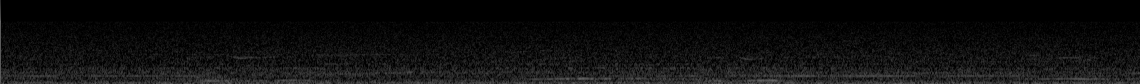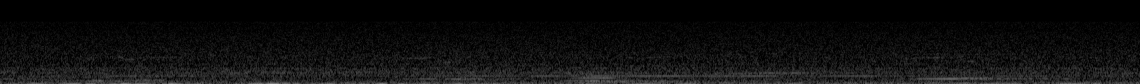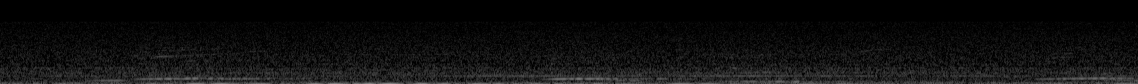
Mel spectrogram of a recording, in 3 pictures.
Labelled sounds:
2.3	2.6	humpback whale, 1.2 to 1.4 kHz
15.5	15.7	humpback whale, 1.2 to 1.3 kHz
24.3	24.6	humpback whale, 1.2 to 1.5 kHz

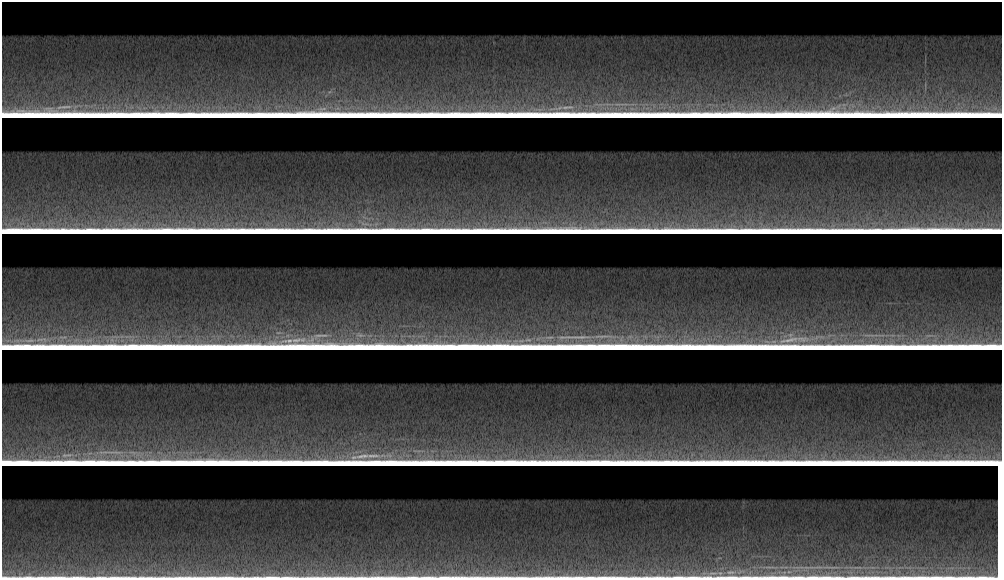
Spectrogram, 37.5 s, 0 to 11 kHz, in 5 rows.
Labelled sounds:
0.5	0.8	humpback whale, 0.80 to 0.96 kHz
4.4	4.9	humpback whale, 0.90 to 1.0 kHz
15.7	16.1	humpback whale, 0.86 to 1.0 kHz
18.0	18.2	humpback whale, 0.86 to 1.0 kHz
19.0	19.6	humpback whale, 0.80 to 1.0 kHz
21.4	21.9	humpback whale, 1.0 to 4.3 kHz
23.1	23.5	humpback whale, 0.80 to 1.0 kHz
35.6	36.3	humpback whale, 0.99 to 1.1 kHz

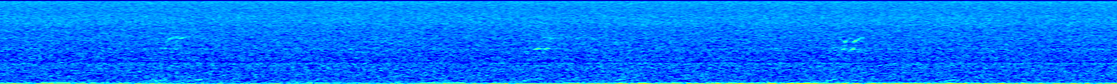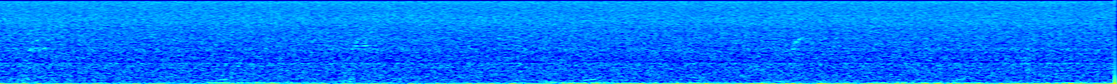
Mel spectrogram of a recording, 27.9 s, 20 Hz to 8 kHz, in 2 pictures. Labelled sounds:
2.1	2.4	humpback whale, 1.8 to 2.1 kHz

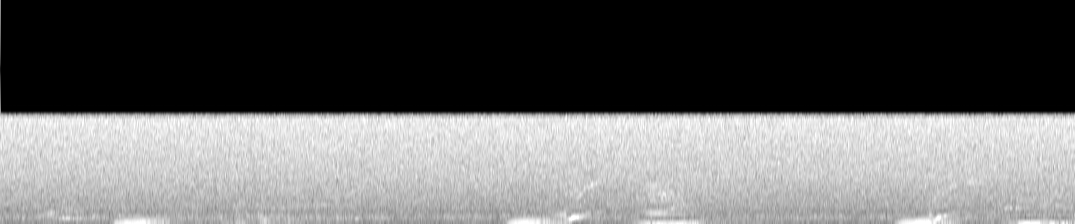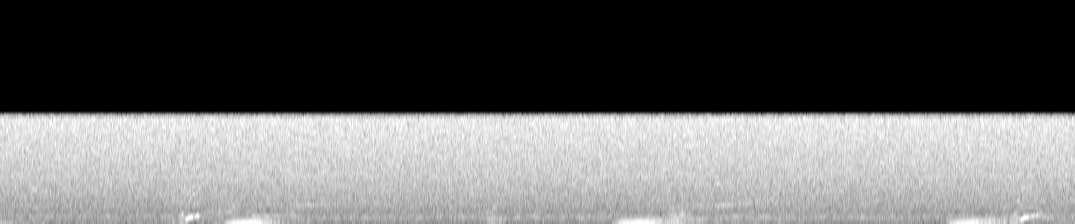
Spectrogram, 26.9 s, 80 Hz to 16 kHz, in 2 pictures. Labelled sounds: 6.9	7.1	humpback whale, 0.80 to 0.96 kHz
8.1	8.4	humpback whale, 0.90 to 2.5 kHz
17.1	17.4	humpback whale, 1.4 to 1.6 kHz
22.4	22.7	humpback whale, 1.5 to 1.6 kHz

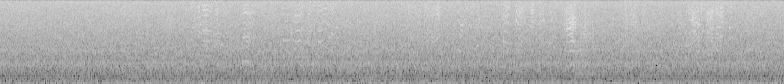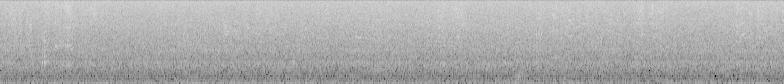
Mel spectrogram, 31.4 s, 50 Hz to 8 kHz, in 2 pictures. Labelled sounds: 4.0	4.3	Pacific white-sided dolphin, 2.8 to 3.0 kHz
11.3	11.6	Pacific white-sided dolphin, 2.7 to 3.3 kHz

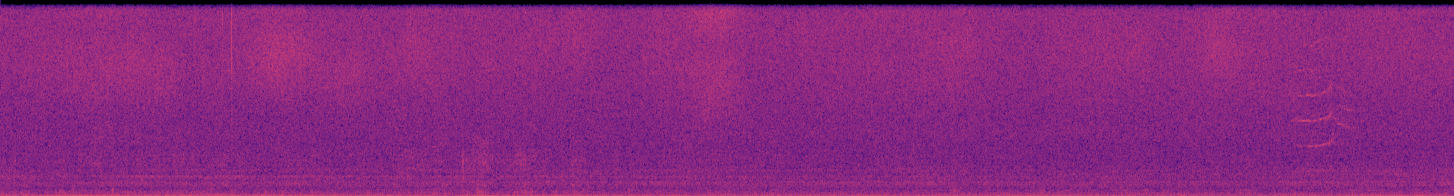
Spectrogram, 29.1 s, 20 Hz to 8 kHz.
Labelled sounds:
25.8	27.0	killer whale, 1.2 to 5.1 kHz

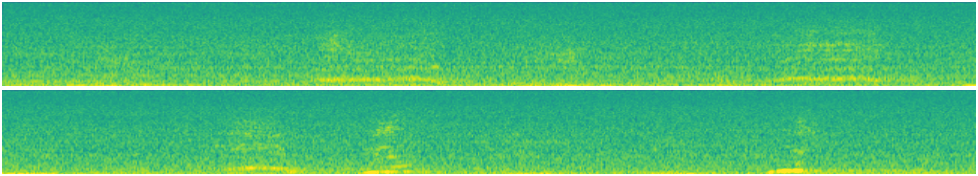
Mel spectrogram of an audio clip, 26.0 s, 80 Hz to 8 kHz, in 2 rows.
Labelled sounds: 1.2	1.6	humpback whale, 0.83 to 1.1 kHz
17.9	18.3	humpback whale, 1.8 to 2.2 kHz

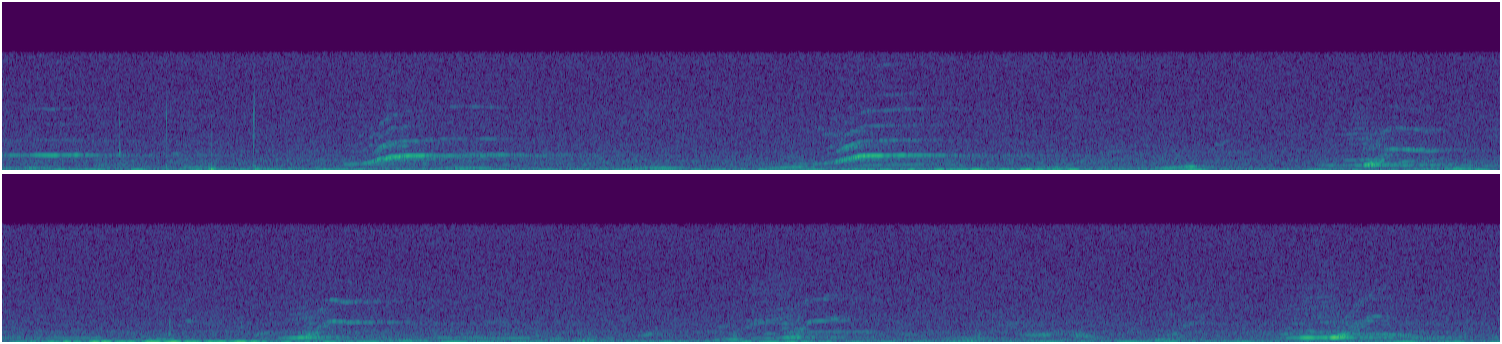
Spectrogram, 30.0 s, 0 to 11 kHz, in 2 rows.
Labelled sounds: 0.2	0.8	humpback whale, 0.96 to 4.1 kHz
3.7	5.1	humpback whale, 0.80 to 2.1 kHz
8.2	9.3	humpback whale, 0.80 to 5.1 kHz
13.3	14.3	humpback whale, 2.3 to 2.8 kHz
14.8	15.4	humpback whale, 1.2 to 1.5 kHz
17.8	18.7	humpback whale, 0.80 to 2.8 kHz
22.4	23.4	humpback whale, 1.1 to 3.1 kHz
28.6	28.8	humpback whale, 1.3 to 1.8 kHz

